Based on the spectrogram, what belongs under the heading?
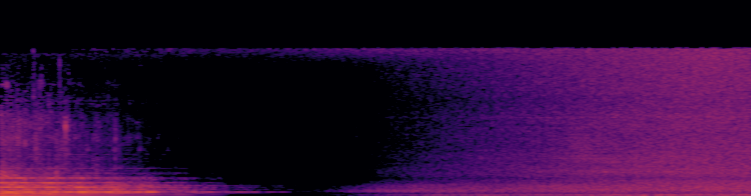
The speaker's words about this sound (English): We're on the Williamsburg Bridge, stuck in traffic. Going nowhere fast. Here I am, sitting in a car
